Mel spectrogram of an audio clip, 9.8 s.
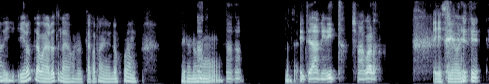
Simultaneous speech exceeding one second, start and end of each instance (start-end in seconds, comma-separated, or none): none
